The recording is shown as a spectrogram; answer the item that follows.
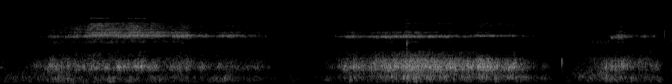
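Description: A deep, slow breath drawn during a calm yoga flow, long airy inhales with a soft whistle, two sustained swells separated by a pause, close and quiet.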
